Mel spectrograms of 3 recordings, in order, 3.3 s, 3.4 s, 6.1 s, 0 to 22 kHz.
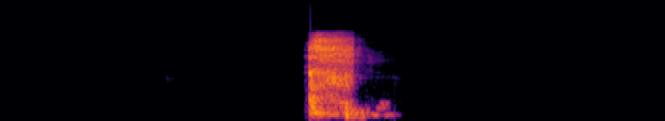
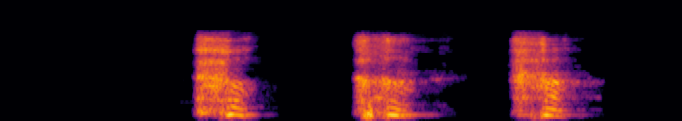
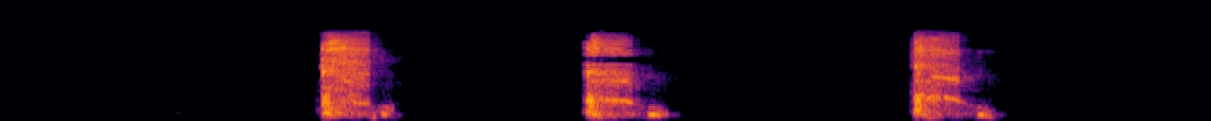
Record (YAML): cough_length: 3.3 s
cough_amplitude: 32768
cough_signal_mean_std_ratio: 0.23
exhalation_length: 3.4 s
exhalation_amplitude: 32106
exhalation_signal_mean_std_ratio: 0.4
three_cough_length: 6.1 s
three_cough_amplitude: 31205
three_cough_signal_mean_std_ratio: 0.29
survey_phase: beta (2021-08-13 to 2022-03-07)
age: 18-44
gender: Female
wearing_mask: 'No'
symptom_none: true
symptom_onset: 12 days
smoker_status: Never smoked
respiratory_condition_asthma: false
respiratory_condition_other: false
recruitment_source: REACT
submission_delay: 2 days
covid_test_result: Negative
covid_test_method: RT-qPCR
influenza_a_test_result: Negative
influenza_b_test_result: Negative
